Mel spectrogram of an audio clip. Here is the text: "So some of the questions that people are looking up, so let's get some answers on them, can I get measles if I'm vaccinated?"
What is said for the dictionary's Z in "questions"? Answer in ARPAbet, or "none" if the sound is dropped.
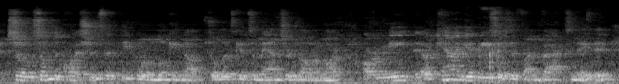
Z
